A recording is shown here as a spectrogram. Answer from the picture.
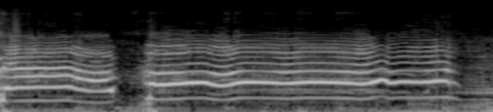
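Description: A high voice singing: a short note, then a long held note with a slight waver starting about three-quarters of a second in.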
